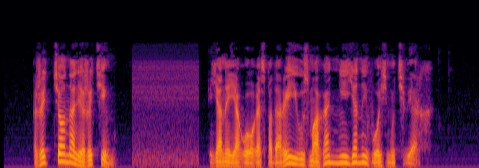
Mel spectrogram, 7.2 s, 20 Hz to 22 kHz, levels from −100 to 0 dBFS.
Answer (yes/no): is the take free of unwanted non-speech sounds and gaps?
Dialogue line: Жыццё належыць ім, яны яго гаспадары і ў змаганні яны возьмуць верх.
yes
